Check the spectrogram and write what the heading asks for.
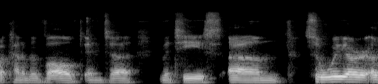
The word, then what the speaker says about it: METIS: from and it's everybody kind of gets it pronounced it weird some americans like to say menace but it's actually matisse right yeah i was going with like metis or you know going like full french in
